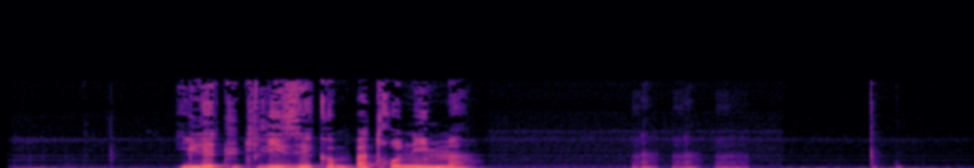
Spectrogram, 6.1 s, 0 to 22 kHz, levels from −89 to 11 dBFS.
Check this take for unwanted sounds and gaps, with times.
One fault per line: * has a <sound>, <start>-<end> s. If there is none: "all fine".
* has a laugh, 4.0-4.7 s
